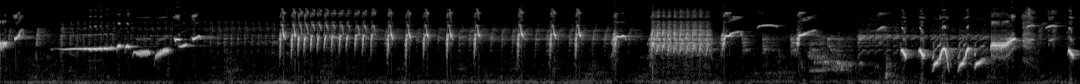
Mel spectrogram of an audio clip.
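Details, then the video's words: White-rumped shama pouring out a varied song of slurred whistles, a fast stuttering rattle, a harsh noisy burst and clusters of bright upswept notes. "murai faighter mental juara"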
